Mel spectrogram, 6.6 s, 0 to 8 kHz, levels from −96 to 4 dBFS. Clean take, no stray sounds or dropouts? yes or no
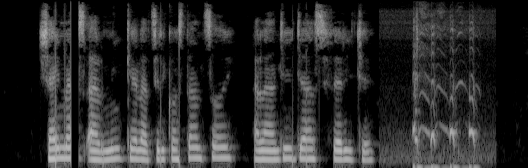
no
